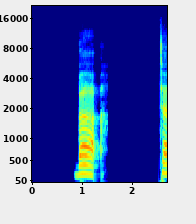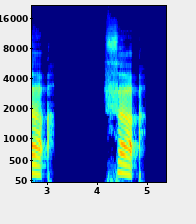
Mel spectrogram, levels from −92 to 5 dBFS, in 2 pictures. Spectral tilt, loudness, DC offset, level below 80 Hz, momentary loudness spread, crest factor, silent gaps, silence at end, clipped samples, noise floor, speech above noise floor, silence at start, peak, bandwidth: -3.5 dB/octave; -23 LUFS; under 0.1%; -60 dBFS; 22 LU; 22 dB; 1.53-2.53 s, 3.15-4.14 s; 0.5 s; under 0.1%; under -90 dBFS; over 67 dB; 0.85 s; -6 dBFS; 14.5 kHz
